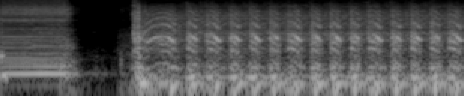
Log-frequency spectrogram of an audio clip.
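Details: Diesel in winter, cold start after repeated glow-plug heating: starter churns in steady pulses about two and a half a second, never fires or catches; no signs of life, crank, no start.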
